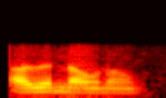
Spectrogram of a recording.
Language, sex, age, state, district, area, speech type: Telugu, male, 18-30, Andhra Pradesh, Konaseema, rural, conversation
